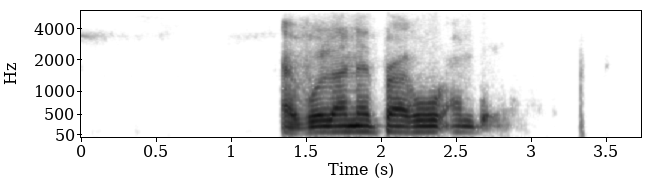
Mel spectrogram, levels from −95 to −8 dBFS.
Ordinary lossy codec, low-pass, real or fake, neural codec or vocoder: Opus, 16 kbps; 5.4 kHz; fake; codec, 16 kHz, 2 kbps, X-Codec, HuBERT features, trained on LibriSpeech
